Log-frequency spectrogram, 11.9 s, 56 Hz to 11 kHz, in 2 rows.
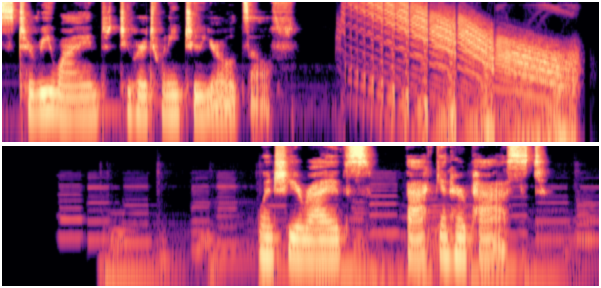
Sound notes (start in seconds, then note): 3.4 record rewinds; 6.6 gentle music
